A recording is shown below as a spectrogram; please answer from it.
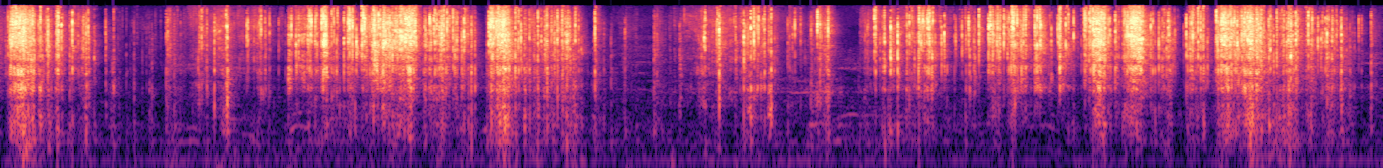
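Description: Foil wrappers of Topps Chrome baseball card packs being torn open and crinkled by hand, in repeated crackling bursts with short pauses between them.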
